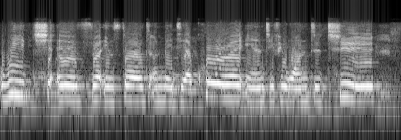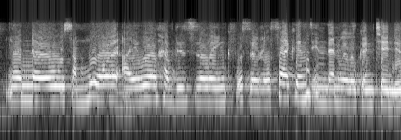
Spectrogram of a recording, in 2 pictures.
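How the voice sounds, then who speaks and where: Over noticeable background noise and audible room echo, a man with a high voice speaks very slowly, with hardly any pauses, fairly even intonation and very even loudness. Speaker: film producer. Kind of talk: conference presentation. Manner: halting, many fillers.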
